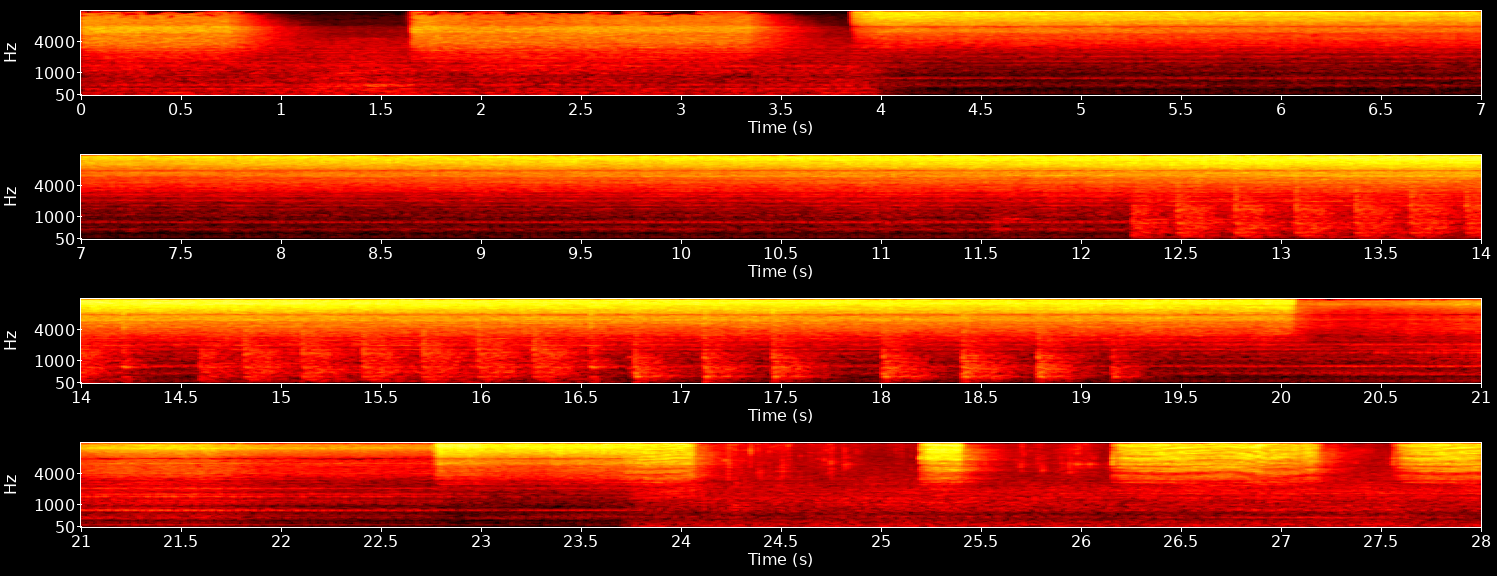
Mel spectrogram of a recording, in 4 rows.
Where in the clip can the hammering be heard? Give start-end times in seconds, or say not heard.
11.6-19.3.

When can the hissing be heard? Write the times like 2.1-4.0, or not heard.
0.0-27.9.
